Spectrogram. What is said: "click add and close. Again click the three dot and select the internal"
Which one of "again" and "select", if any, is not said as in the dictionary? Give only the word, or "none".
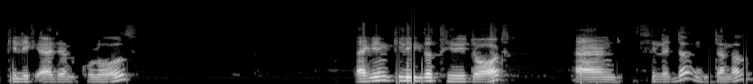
select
